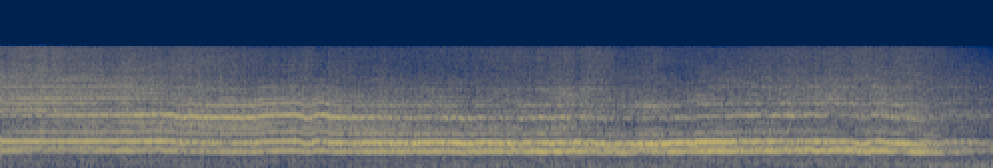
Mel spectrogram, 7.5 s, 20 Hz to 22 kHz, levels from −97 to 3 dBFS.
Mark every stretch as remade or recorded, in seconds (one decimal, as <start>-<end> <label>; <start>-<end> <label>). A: 0.0-2.4 recorded; 2.4-6.2 remade; 6.2-7.5 recorded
